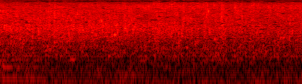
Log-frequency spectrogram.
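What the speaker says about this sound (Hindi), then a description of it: "इसी के साथ साथ पानी का बहाव भी जो है वो आप देख सकते हैं" Water flows steadily beside a ropeway trolley track at Jogindernagar, a continuous broadband rushing wash with no breaks and no voices.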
